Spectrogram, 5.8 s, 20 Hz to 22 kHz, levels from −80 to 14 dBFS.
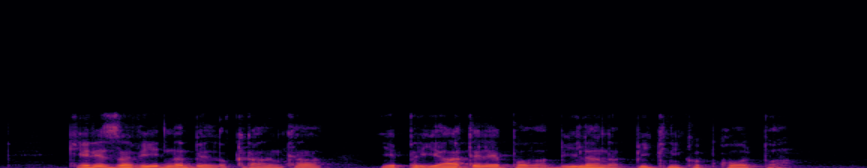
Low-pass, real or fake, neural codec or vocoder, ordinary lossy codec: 7.2 kHz; fake; codec, 16 kHz, 16 kbps, FunCodec, trained on Chinese and English, 50 frames a second; none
